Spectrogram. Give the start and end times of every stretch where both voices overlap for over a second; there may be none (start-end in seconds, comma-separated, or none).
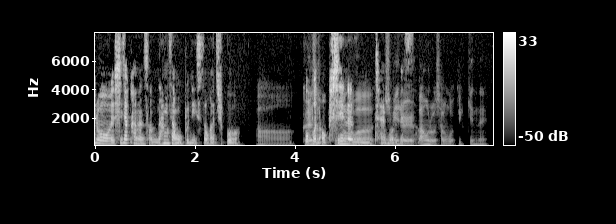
4.2-6.5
